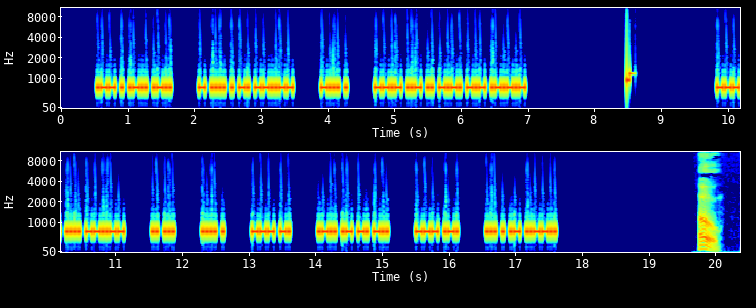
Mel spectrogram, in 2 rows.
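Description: Rapid Morse code beeps at 40 words per minute with double word spacing, at a steady mid-high pitch, sending a sentence made from the top 500 words in quick bursts of dots and dashes separated by gaps, with a brief click midway and a short sweep at the end.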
